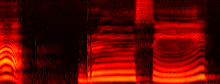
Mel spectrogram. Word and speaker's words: ฤาษี: ลือ ต่อ ไป ค่ะ คำ ว่า ฤาษี ออก เสียง ตัว รือ ต่อ ไป นะ คะ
